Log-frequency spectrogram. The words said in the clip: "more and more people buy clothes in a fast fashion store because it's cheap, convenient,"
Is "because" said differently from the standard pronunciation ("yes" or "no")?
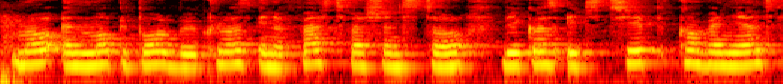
no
